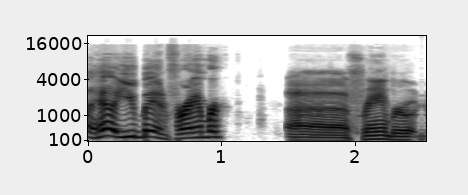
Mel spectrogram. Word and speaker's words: Framber: Oh, maybe I don't think that's how you say it. No? No, We were talking about famous French guys earlier. I thought like that was Framber. Framber.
